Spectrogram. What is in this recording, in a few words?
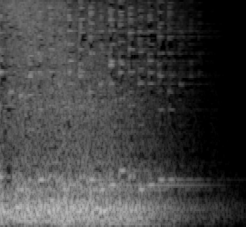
flame bonus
